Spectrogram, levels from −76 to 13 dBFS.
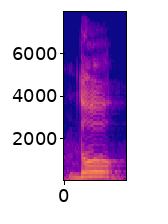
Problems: none marked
